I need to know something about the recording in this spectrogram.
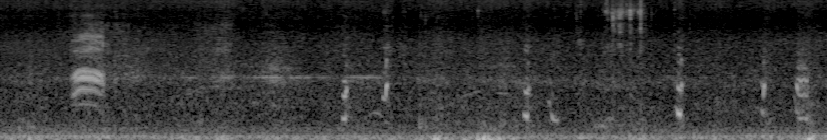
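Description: A bird gives short, soft chirps close by.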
